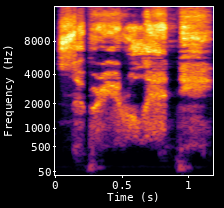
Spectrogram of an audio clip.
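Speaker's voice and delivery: hushed, voiceless aside; whisper. Acted. Mando lands after the crash, whispered aside.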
